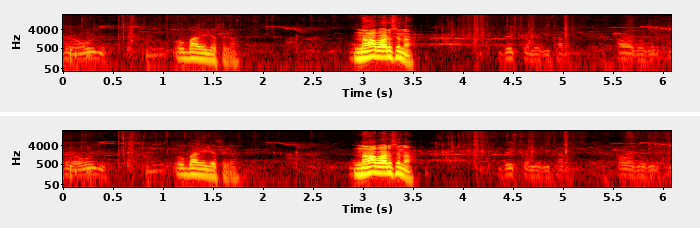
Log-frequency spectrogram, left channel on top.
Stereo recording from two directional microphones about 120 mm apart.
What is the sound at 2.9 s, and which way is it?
Speech, 25° left (ahead or behind).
